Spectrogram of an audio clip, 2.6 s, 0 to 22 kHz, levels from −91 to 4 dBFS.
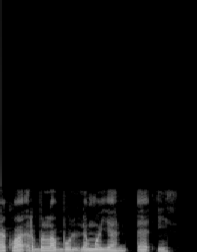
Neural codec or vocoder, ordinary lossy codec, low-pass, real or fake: none; none; 5.4 kHz; real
